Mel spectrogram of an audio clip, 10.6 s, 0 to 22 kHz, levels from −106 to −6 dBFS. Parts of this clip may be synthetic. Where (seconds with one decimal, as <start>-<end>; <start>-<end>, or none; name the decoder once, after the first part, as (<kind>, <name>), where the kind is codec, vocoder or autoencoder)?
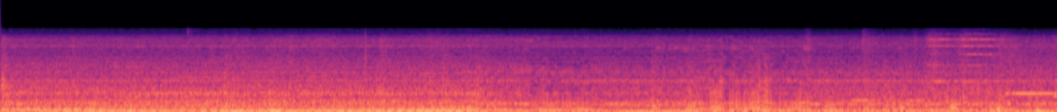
5.3-5.9 (vocoder, HiFi-GAN); 7.0-8.1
